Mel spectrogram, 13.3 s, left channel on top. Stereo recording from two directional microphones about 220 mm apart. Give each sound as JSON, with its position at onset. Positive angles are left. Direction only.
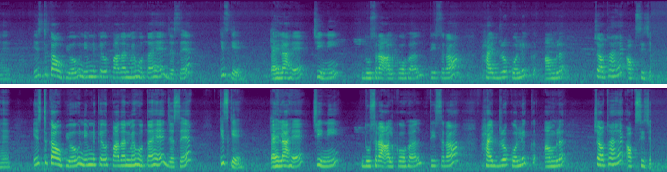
{"t": 0.6, "sound": "a woman's voice", "side_deg": -55}
{"t": 9.6, "sound": "a woman's voice", "side_deg": -55}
